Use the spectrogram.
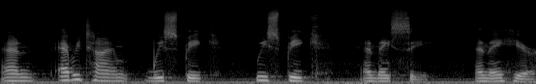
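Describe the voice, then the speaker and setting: With an American accent, a woman speaks at a very slow pace with long, frequent pauses, a very deep, low pitch, vocal fry, a dark, mellow tone, very even loudness and lively intonation, with audible room echo. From Utica, New York. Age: 70s. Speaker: public commenter. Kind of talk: public comment. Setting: city council meeting.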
